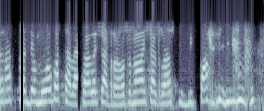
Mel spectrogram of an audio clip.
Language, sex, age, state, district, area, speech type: Dogri, female, 18-30, Jammu and Kashmir, Jammu, rural, conversation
